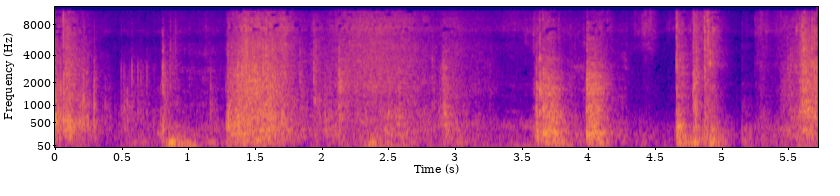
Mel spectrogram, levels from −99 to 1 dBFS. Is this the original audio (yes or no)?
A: yes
